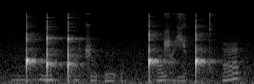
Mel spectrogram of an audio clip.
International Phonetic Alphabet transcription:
ŋ͡ǃɑ̤ŋ͡ǃu ǃʼo̤ʈ͡ʂu ʔøʔ | ǃʰɑʐɑ̤ʑɑɡ͡ǃɑ̤t | æ

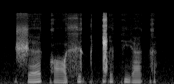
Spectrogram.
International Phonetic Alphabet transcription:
ʃɛ˨˦ kɒ˨xʲə˧kǁɪ˧k jæ˧k

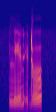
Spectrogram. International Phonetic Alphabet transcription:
leɳḛɖɤ

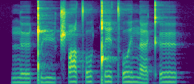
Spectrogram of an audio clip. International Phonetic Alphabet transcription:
nøː˩ǃyː˩t͡ʃʼɑ˥tʼo˥ ǃe˥tʼo˥ɪ̯næ˩ kʼø˥

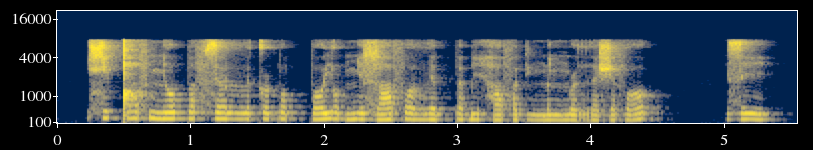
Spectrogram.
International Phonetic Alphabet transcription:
ɕiɡ͡ǃaf ɲɤ bafzɘ lːɘkə˞pɤpːɤ jɤbɲiɮa fɤlːɪ pːɛɓiha fapʲɘŋŋ͡mɛɲŋə˞ rɛʃɛfɤ | zi

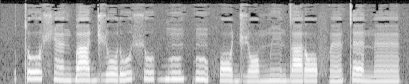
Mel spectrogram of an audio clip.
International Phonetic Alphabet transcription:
to˦ʃɛ̃˧ɡ͡ba˧ d͡ʒo˧ɾu˦ʃu˦ɡ͡bũ˦ kũ˦˨fɔ˧d͡ʒɔ˨mĩ˧ da˨ɾɔ˨ fɛ̃˨˦tɛ˦˨nɛ̃˧

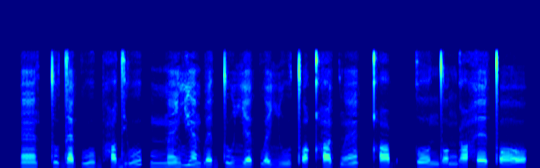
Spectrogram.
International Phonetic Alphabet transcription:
ɛ̃ tːudækʷ wubhɑdju | mːɛ̃ʎjɛ̃ bɛdtuʎɛkʷ æʎu tʼɔqʰɛkʷɾɛ̃ | qʰɑb kːo ndɔŋɡɑhɛ tʼɔ

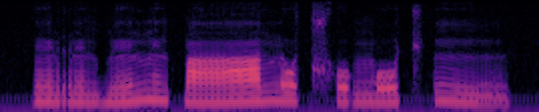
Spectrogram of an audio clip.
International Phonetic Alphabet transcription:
ẽrẽɡ͡bẽ nĩk͡pãːno t͡sʰoŋ͡mot͡ʃʼĩː

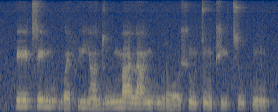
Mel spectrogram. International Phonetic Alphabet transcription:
e˦t͡se˦ ŋu˦ɡʷɛ˨fi˦jã˨ duː˨˦ma˦ la˦ŋuː˦˨ɾoː˨ ʃũ˦˨tũ˦˨t͡ʃi˦ t͡su˦kʷũ˨

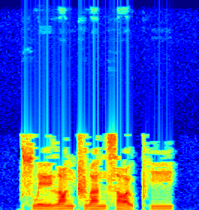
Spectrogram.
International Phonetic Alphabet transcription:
swḛ˨˩ɪ̯lɑ˥˩ŋʈ͡ʂwa˧˥nsɑ̰˨˩ʊ̯ pʰi˧˥

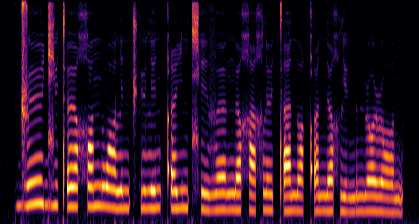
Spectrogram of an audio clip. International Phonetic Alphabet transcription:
ɖ͡ʐøːd͡ʑytʼœː χɔnvɔːlɪnt͡ʃʼy lɪn qʼiːnt͡ɕʰɪːvœː ŋœχaχlø tʼanɔqʼʊ nœχlʲøŋʊnɭɔː ɭɔn

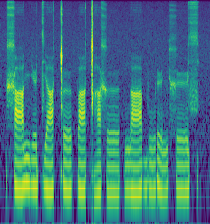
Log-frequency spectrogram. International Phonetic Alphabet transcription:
xa˨˩˦nʲø˨tʲa˨˩˦ ǀɵ˨˩˦ pa˨ɡ͡ǀa˨xɵ˨ | na˨˩˦bu˨˩˦ɾʏ˨˩˦n xø˨sʲ

